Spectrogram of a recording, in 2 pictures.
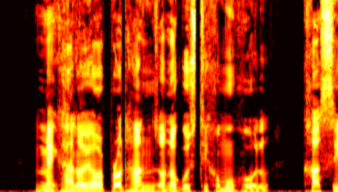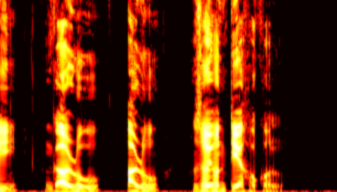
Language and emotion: Assamese, neutral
